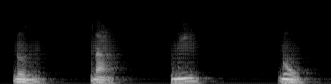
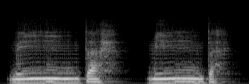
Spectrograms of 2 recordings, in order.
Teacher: Kalau nun asli, nun makhrajnya nun adalah ujung lidah bertemu dengan langit-langit. Kalau ketika ikhfa, ujung lidah tidak menempel di langit-langit. Jadi hanya tenggorokannya yang bergerak.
